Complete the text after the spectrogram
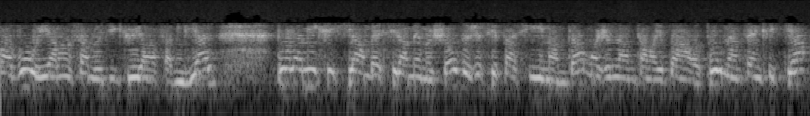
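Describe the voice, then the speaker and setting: A man chatting casually and courteously over two-way radio as an amateur operator, through a tinny, noisy, distant transmission. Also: on the high side. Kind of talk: casual radio contact chat.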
